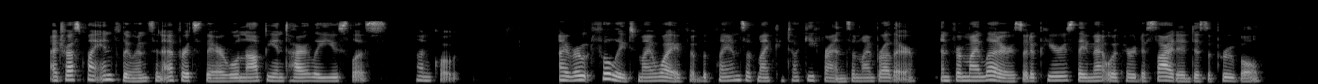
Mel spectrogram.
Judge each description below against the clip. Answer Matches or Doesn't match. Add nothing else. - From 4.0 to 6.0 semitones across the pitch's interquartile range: Doesn't match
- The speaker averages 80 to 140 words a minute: Doesn't match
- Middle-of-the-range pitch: Matches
